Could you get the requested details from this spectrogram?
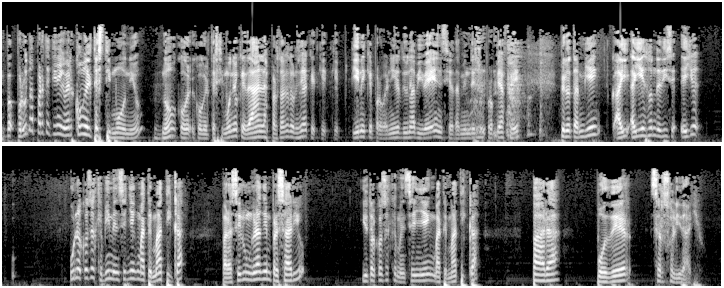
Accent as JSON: {"language": "Spanish", "country": "Peru", "said": "como ciudadano, como, como peruano"}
